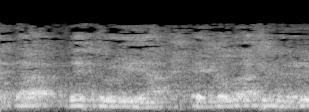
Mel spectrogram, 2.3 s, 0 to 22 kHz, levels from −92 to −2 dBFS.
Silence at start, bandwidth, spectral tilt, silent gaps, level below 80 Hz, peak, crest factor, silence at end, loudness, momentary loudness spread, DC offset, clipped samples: 0 s; 10.5 kHz; -5.5 dB/octave; none; -52 dBFS; -2 dBFS; 12 dB; 0 s; -16 LUFS; 3 LU; under 0.1%; under 0.1%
